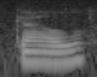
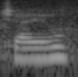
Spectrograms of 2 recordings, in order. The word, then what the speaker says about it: gaol: Gaol, but it's spelled Gaol. Gowl. Gaol, it said jail.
